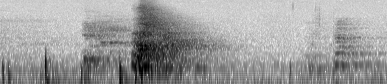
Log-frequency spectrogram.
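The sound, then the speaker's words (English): A single sharp sneeze bursts out, brief and breathy, with a few soft clicks and thumps around it and no talking. “Bless you.”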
